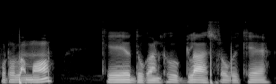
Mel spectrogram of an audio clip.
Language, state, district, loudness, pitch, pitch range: Kokborok, Tripura, Dhalai, -20 LUFS, 105 Hz, 100-105 Hz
